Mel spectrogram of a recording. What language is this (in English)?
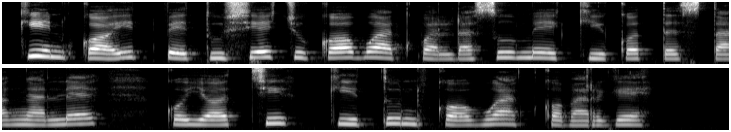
Kalenjin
